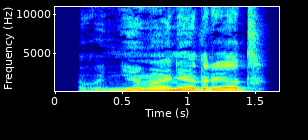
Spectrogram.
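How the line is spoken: Barked. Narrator (Russian): рявкнул Тимофей

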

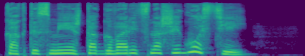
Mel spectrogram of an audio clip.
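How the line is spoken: Indignant shouting. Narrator (Russian): кричала ему вслед возмущенная Мари

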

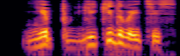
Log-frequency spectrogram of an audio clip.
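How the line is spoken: Angry hiss. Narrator (Russian): зло прошипел Усов

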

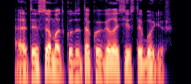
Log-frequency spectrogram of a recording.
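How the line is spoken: Grumbling. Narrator (Russian): проворчал он

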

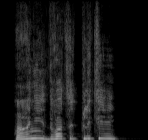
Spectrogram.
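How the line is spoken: Shrill yelling. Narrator (Russian): Блажила визгливая

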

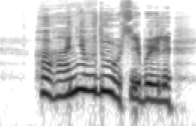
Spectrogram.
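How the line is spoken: Giggling. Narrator (Russian): хихикнул Назар Назарыч

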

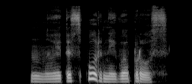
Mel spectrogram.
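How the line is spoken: Mumble. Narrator (Russian): пробормотал Уиксон

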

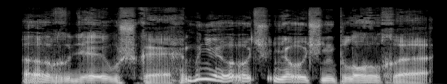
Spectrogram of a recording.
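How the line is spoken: Moan. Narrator (Russian): простонал Бран

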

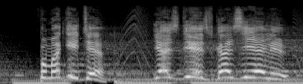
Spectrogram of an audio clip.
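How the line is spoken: Shouting. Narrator (Russian): Он закричал

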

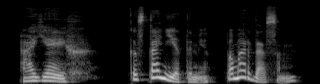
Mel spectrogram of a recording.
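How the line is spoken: Guffawing. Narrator (Russian): захохотала Анюта

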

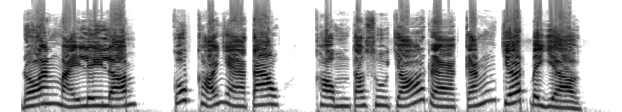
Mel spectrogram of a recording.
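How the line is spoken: Loud cursing old man. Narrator (Vietnamese): Lão chủ nhà lớn tiếng chửi rủa

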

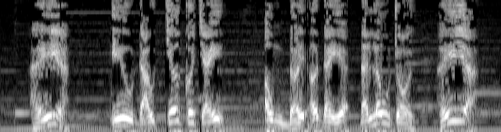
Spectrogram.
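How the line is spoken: Furious loud yell. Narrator (Vietnamese): Dương Mạnh ngó thấy đùng đùng nổi trận hét lớn

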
